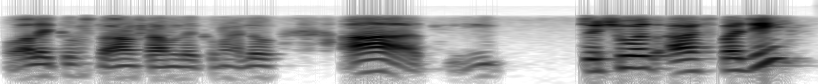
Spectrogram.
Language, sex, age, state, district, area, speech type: Kashmiri, male, 30-45, Jammu and Kashmir, Anantnag, rural, conversation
